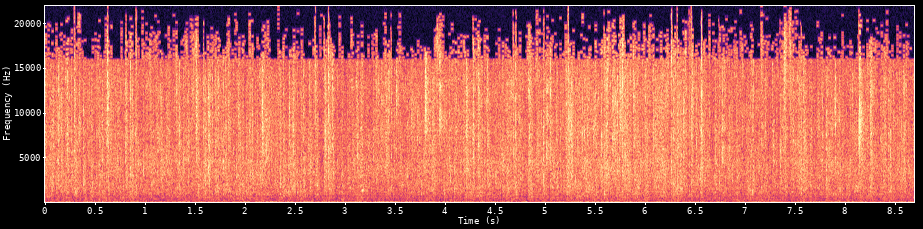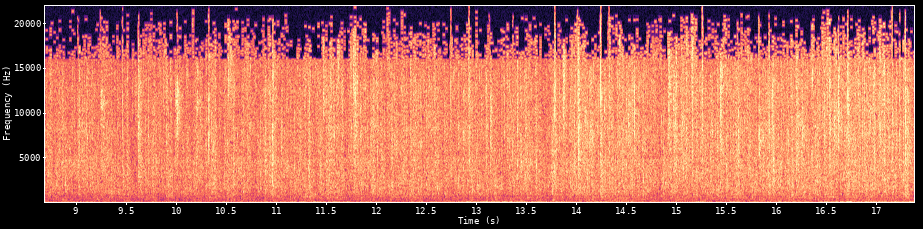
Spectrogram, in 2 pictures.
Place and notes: A small storm is falling on an outhouse. It's not long, but in a few time there's a lot of rain. Drops clatter on a big plastic pane.
Pierres, France, 10 August 2017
